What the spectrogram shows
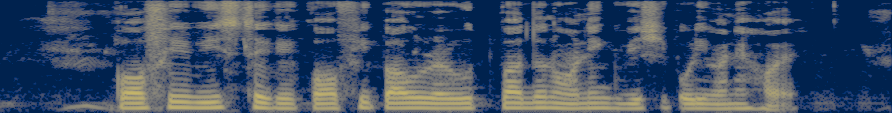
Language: Bangla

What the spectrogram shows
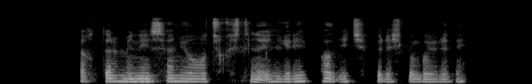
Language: Uyghur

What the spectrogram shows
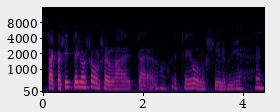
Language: Finnish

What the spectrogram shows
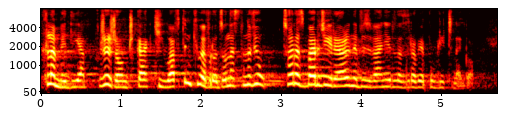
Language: Polish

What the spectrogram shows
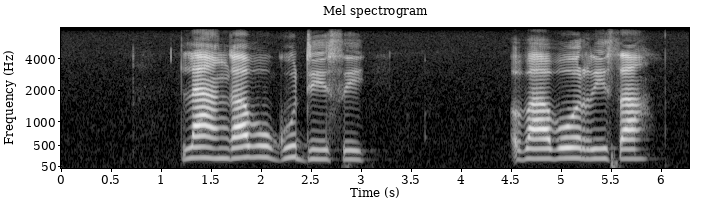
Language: Venda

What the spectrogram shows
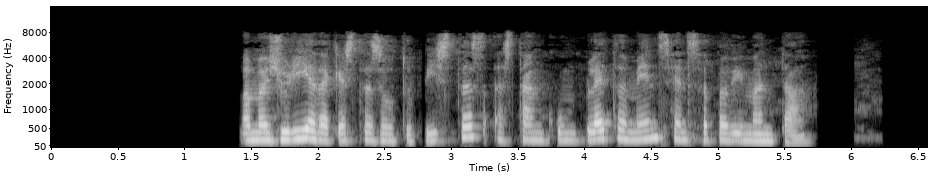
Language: Catalan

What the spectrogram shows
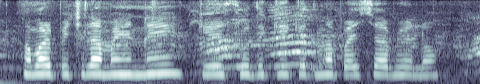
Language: Maithili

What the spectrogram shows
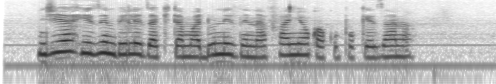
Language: Swahili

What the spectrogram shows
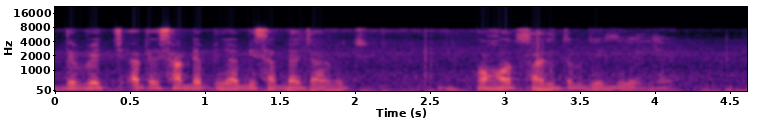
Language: Punjabi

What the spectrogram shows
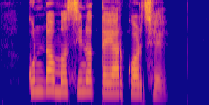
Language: Magahi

